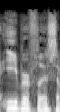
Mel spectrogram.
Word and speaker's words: Eberflus: Now, Eberflus, am I saying that right? – Yeah, even? – You are. Yeah.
